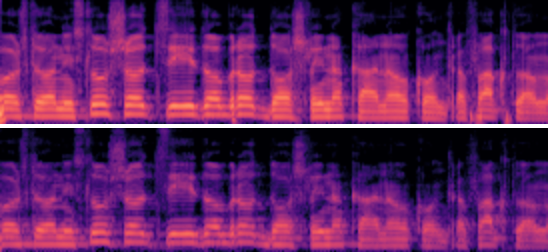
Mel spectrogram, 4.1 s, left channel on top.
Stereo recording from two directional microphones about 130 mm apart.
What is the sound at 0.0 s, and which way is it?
Speech, 35° left (ahead or behind).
